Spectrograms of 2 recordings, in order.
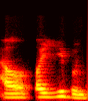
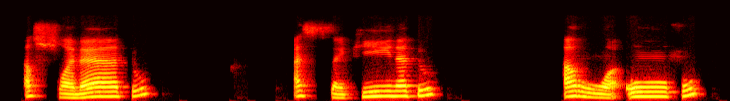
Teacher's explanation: Itu adalah huruf-huruf yang memang termasuk idgham syamsiyah sehingga alif lamnya tidak jelas terbaca. Artinya dimasukkan langsung ke huruf berikutnya setelah alif lam dan ditasydidkan.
